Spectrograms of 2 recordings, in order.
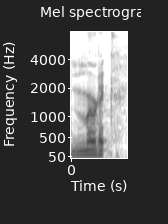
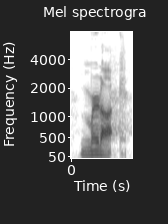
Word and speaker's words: Murdaugh: you pronounced that wrong that is true murdick not Murdoch so sometimes it'll be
